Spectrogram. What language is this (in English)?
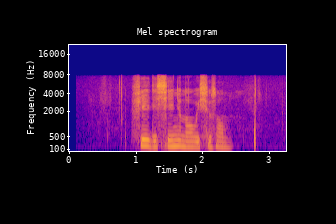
Russian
